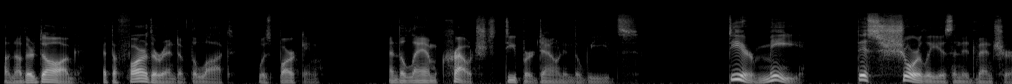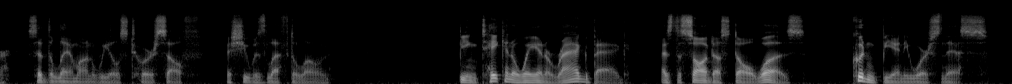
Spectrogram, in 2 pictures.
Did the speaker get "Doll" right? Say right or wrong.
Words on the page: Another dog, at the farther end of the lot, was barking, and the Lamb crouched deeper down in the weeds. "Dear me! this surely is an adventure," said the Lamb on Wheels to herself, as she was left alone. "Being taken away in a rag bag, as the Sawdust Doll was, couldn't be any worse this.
right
